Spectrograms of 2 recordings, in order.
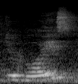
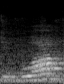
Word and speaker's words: Du Bois: Now, another one was Du Bois. It's a French, some people pronounce it Dubois, but in France. Can be pronounced, but generally it's Du Bois.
